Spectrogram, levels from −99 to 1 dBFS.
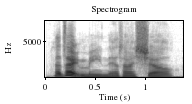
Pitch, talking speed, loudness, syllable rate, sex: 175 Hz, 260 wpm, -21 LUFS, 5.3 syllables/s, female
